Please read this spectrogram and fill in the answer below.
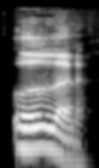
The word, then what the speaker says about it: Ole: Ole.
